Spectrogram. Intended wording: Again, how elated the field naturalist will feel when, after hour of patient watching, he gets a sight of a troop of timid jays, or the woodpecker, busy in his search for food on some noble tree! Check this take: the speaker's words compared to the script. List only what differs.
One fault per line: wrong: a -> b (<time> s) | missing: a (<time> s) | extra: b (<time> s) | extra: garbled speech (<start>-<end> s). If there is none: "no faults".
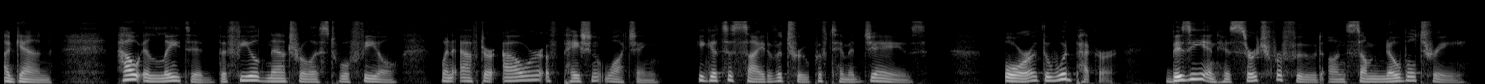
no faults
